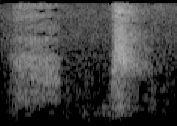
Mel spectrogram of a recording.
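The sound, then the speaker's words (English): A deep breath drawn in slowly, a short pause, then a stronger, louder breath pushed out, with no talking. “Take a deep breath.”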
